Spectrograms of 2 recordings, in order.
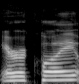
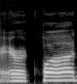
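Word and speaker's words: Iroquois: in nor North America, including the Arakcoy or Arakqua depending on how you want to say it and Cherokee developed the three sisters farming system.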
